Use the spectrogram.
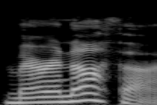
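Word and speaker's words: maranatha: And then, silently, internally, you repeat a word marinatha as four distinct equal syllables.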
